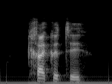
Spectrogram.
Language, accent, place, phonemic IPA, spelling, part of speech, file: French, France, Lyon, /kʁak.te/, craqueter, verb, LL-Q150 (fra)-craqueter.wav
- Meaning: to crackle, snap, crepitate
